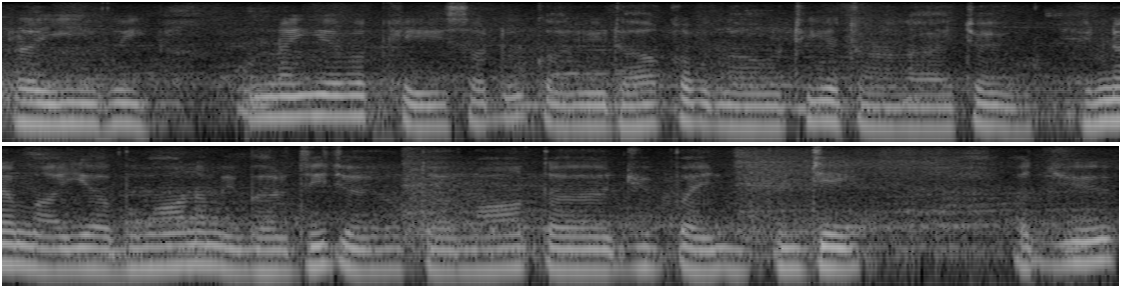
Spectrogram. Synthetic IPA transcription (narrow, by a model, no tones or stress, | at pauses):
ɾɐɦiɦuiː | ʊnəiəʋəkʰːesɐɗokɐɾeɖʱaːkəbɪlaʋɐʈʰiɐt͡ɕəɽ̃ʊlaːet͡ɕɐjoɦɪnəmãɪɦabʱʊmaːnə̆mẽbʱɐɾd̪ʱit͡ɕɐjot̪ɐmãt̪ɐʄipɐ̃pɐ̃ɲd͡ʑe | ɐʄʊ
